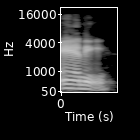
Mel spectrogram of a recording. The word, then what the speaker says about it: Anne: Is it Ann or Annie? It is Ann, but it's spelled with an E.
